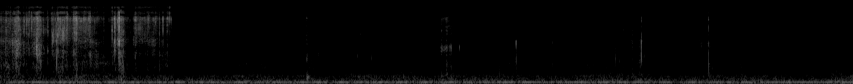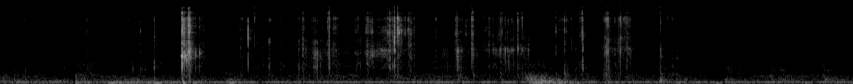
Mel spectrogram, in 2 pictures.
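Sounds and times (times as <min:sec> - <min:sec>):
wrapper crinkling: 0:00.0 - 0:01.8, 0:10.4 - 0:14.9
low hum: 0:00.1 - 0:17.0.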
